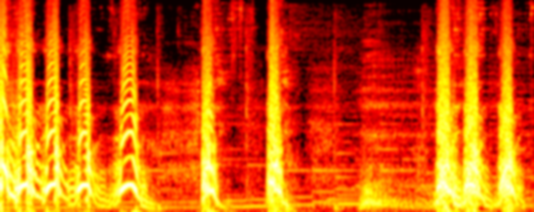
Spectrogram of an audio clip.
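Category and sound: animal, dog barking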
